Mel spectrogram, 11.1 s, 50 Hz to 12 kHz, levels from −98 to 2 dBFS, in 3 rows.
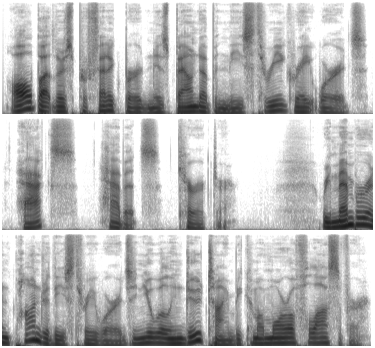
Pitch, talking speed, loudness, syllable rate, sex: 105 Hz, 160 wpm, -21 LUFS, 5.1 syllables/s, male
